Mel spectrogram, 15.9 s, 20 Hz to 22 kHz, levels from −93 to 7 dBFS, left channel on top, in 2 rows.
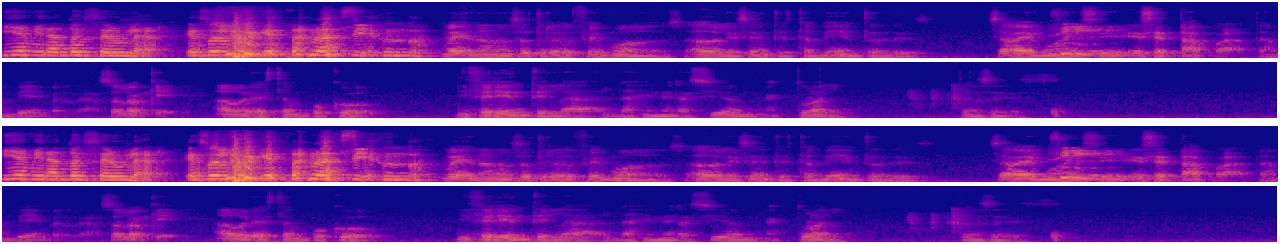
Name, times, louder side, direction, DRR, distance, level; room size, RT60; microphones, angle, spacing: voice 1, 0.0-2.6 6.6-7.0, right 2 dB, 20° right, 0.4 m, -26 dB
voice 2, 2.7-5.7 6.2-9.0 9.3-10.3 10.8-13.2 13.9-14.4, equal, 65° left, 1.2 m, -41 dB
3.3 x 3.1 x 3.5 m
head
